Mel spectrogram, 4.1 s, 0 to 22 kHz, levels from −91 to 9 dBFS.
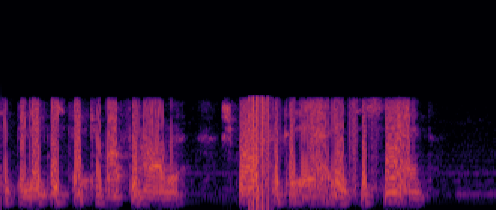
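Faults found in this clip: Integer overflow, throughout: violent cracks on loud speech peaks, sharper than clipping. A gain or mixing stage pushes the signal about 14 dB past full scale, and a small share of samples wrap to the opposite sign instead of being clamped.

Bit errors on the digital phone line, 2.06 to 2.26 s: a burst of sharp ticks and crackle over intact speech, inside the same 200 Hz to 3.6 kHz G.711 band. Flipped sign and high bits in mu-law samples, error rate around one percent, spread fits roughly ten frames.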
